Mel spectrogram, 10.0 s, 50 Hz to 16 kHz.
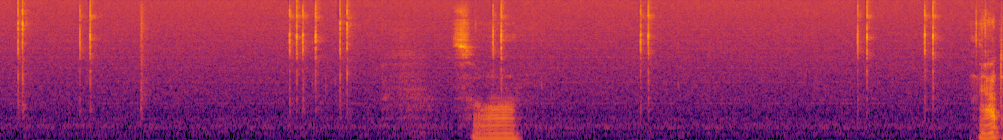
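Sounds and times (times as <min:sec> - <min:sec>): computer clicks: 0:00.1 - 0:01.5, 0:02.9 - 0:03.6, 0:04.9 - 0:05.2, 0:06.4 - 0:06.6, 0:08.6 - 0:09.9.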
